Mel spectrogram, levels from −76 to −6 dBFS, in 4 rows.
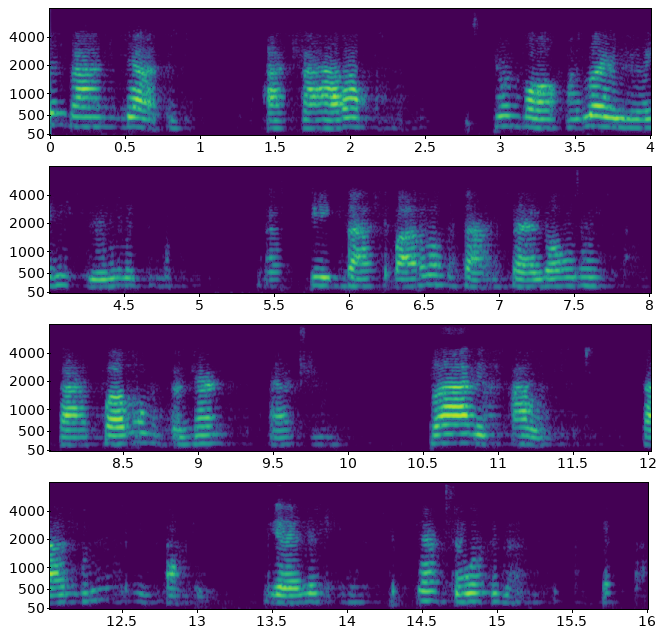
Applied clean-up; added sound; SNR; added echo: neural mask model DeepFilterNet 3.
